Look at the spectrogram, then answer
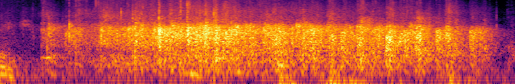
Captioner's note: applause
